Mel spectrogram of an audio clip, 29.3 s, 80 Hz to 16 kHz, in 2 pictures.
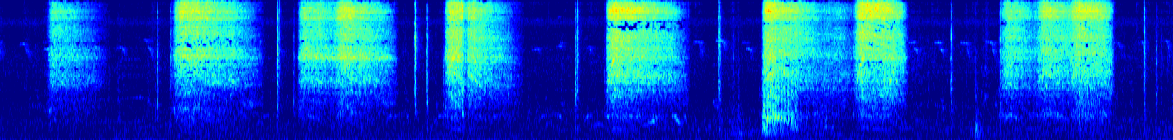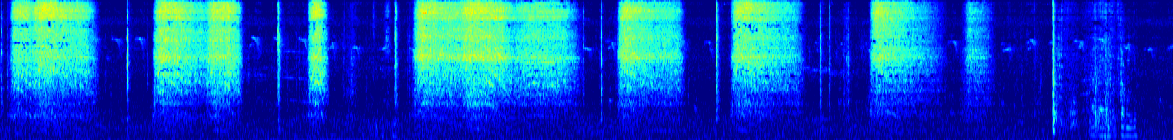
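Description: Power drill driving a socket on a long extension, run in about twenty short bursts of under a second each, backing bolts out of an Isuzu 4BC2 diesel's cylinder head.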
